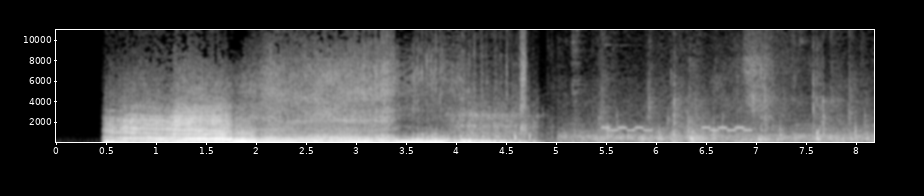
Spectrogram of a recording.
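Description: A motor scooter's engine running and revving loudly, cutting in suddenly about half a second in and dying down after about four seconds. Then two short double electronic telephone beeps over a quieter background.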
